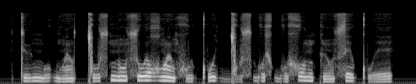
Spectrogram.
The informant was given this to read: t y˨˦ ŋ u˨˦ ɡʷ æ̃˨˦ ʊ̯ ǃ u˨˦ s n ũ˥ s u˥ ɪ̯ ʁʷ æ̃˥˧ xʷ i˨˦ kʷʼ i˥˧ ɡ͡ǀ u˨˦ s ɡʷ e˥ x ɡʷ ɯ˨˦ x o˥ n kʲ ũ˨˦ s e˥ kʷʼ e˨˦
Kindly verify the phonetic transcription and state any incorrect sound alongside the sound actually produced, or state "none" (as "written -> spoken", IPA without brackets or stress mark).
ǃ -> ǀ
